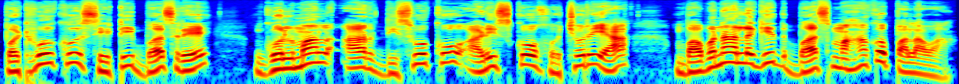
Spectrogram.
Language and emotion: Santali, disgusted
